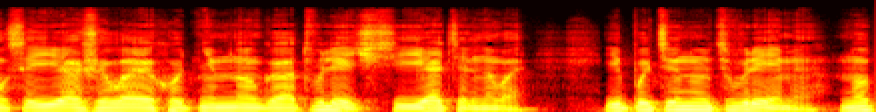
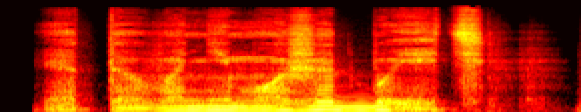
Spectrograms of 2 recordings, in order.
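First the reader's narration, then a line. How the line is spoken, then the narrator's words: Hissed in shock. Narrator (Russian): прошипел, побелев, словно мел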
